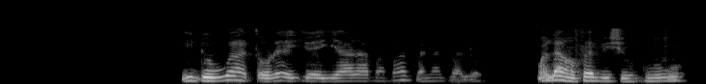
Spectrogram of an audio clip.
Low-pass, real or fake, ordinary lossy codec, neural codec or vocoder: 5.4 kHz; fake; none; codec, 16 kHz, 8 kbps, FreqCodec, smaller model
